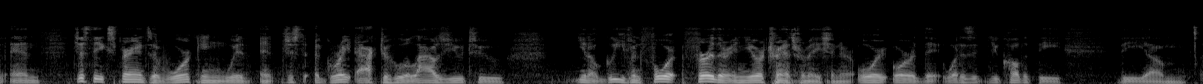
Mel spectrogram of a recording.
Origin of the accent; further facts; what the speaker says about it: United States; it's interesting being American, and I'm a film critic, and I'm a lover of film and everything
